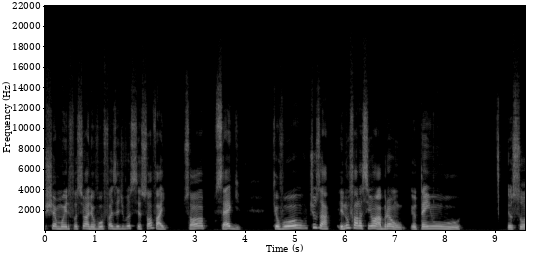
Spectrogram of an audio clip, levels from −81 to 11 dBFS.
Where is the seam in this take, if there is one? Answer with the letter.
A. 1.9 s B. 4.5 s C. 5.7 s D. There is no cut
C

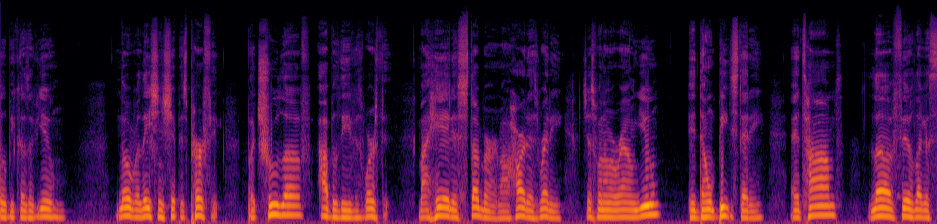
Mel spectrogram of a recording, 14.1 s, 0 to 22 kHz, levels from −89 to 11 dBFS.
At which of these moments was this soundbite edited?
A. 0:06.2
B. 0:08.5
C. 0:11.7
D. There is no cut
A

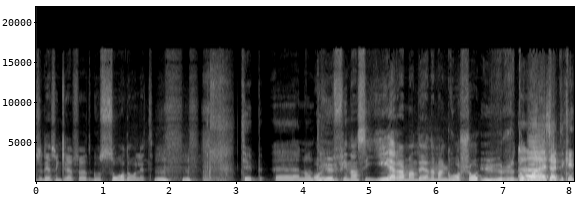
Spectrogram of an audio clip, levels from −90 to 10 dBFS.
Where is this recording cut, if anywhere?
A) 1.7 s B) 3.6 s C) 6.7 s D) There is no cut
D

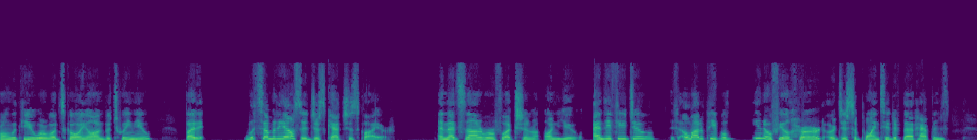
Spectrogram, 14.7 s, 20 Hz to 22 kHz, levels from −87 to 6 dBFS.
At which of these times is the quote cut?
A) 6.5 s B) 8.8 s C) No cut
B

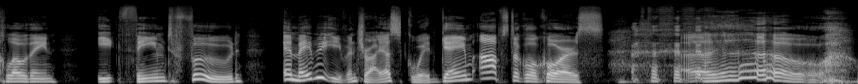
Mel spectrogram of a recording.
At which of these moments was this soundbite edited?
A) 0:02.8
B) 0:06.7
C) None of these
C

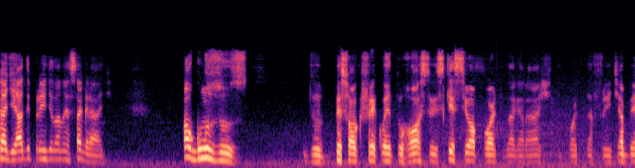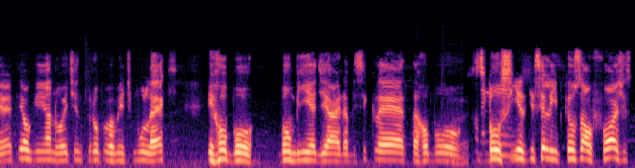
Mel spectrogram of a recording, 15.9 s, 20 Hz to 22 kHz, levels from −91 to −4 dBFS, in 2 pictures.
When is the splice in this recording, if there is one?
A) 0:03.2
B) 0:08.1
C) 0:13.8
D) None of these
C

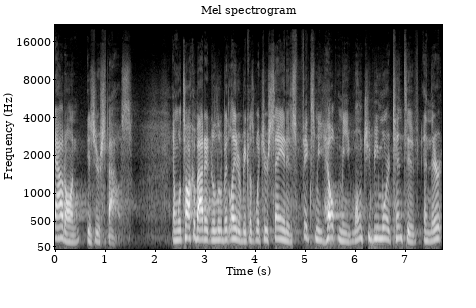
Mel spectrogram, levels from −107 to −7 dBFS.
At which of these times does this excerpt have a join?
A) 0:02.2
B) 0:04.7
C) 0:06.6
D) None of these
D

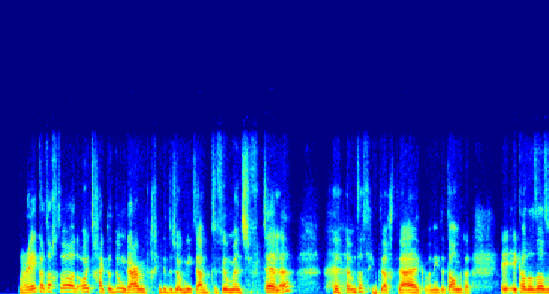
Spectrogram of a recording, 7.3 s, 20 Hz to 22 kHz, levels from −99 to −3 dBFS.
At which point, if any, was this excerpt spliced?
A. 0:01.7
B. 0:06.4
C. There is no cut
C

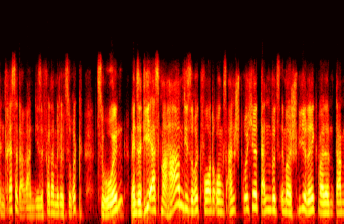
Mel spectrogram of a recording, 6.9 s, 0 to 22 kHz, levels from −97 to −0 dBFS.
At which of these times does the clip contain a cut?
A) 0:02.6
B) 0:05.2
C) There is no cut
A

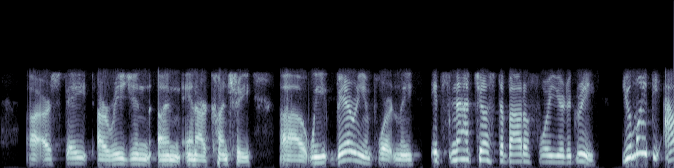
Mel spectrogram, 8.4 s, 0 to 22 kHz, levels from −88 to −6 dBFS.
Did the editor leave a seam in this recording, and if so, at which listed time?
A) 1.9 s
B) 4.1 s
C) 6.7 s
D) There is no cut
B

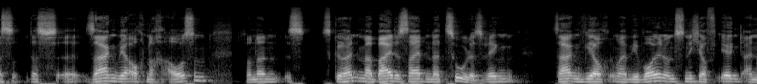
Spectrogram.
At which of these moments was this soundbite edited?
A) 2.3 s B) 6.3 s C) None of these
A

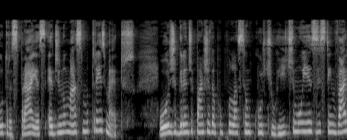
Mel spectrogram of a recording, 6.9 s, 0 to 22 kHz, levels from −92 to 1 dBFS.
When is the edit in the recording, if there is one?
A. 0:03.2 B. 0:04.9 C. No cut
A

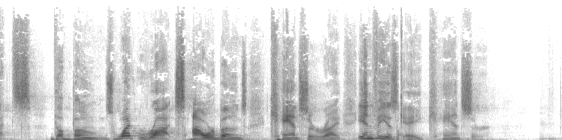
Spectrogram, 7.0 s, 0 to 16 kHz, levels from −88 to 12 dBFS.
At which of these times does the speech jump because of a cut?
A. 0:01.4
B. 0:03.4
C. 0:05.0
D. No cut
C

